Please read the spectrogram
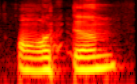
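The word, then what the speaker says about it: autumn: एन तब silent होता है जब कभी भी एन पेयर होता है एम और एन के साथ, जैसे कि ऑटम, कॉलम, डैम, हिम।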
